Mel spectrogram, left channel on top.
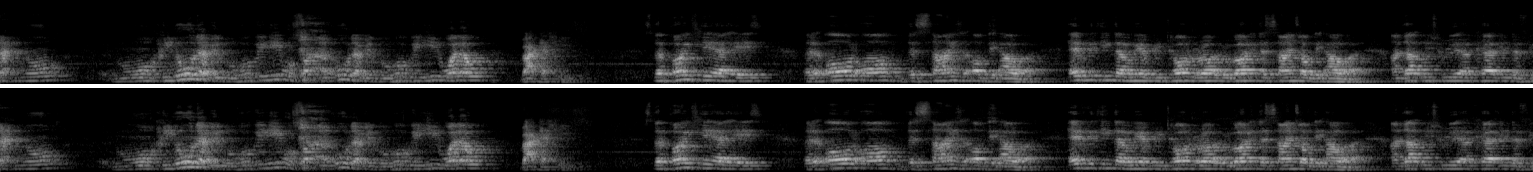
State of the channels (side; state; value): both; normal; correlation 0.69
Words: موقنون بظهوره، مصدقون بظهوره ولو بعد حين. So the point here is that all of the signs of the hour, everything that we have been told regarding the signs of the hour, and that which will occur in the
